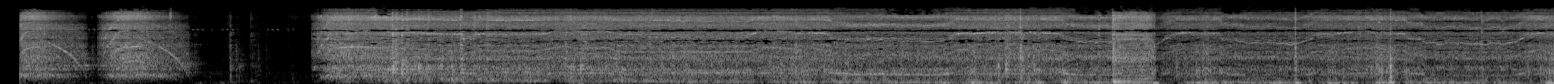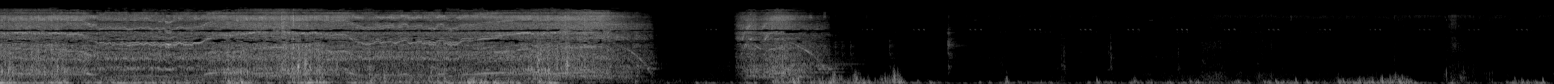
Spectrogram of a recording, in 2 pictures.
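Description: Makita cordless earth auger boring into soil: two short bursts of the motor, a pause, then a steady run of nearly twenty seconds as the spiral bit digs the hole, and one more short burst after it stops.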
